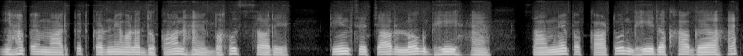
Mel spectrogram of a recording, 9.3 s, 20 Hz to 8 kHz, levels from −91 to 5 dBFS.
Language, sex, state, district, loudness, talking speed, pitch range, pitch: Hindi, male, Jharkhand, Palamu, -17 LUFS, 140 wpm, 115-135 Hz, 125 Hz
